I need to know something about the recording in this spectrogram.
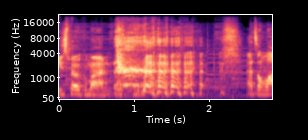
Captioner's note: chuckles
